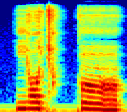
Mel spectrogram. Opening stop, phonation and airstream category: plain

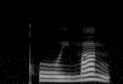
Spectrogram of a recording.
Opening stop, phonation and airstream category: aspirated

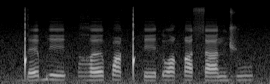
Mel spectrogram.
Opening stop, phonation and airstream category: click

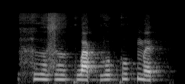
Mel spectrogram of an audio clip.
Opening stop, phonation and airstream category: plain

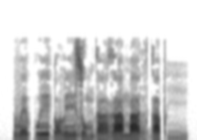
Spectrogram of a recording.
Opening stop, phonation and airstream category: plain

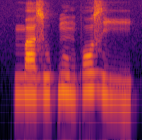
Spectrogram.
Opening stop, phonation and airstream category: implosive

